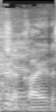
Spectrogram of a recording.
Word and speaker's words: Jakarta: Am I saying it right? Jakarta, Jakarta, sorry. – Perfect.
